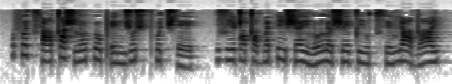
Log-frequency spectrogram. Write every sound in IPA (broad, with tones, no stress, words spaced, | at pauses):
fə˦t͡sʰɪ˨˦u̯ tˤɪ˦˨ʃlʊ˦ θo˧pʼe˨ŋʒo˦˨ʃpʰʊ˧ t͡ʃʰe˨ | zi˧ɖə˧tˤɪ˨ bɪ˦θi˦˨ʃɛ˦˨i̯ lo˧lə˨ ʃe˧t̪i˨u̯t͡sʰɪ˨˦v i˦˨u̯dˤo˦i̯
